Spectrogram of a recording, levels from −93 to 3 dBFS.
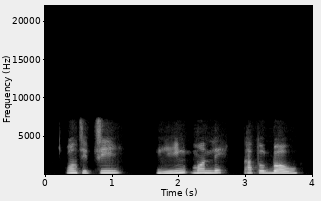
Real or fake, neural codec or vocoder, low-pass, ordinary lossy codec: fake; codec, 16 kHz, 0.8 kbps, ZipCodec; 7.2 kHz; none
